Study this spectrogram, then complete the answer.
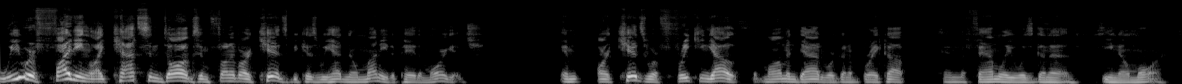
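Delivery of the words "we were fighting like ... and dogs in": plain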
